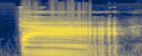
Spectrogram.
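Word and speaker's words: ကား: Car in Burmese is just ga. Just pronounce it without the r sound at the end.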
